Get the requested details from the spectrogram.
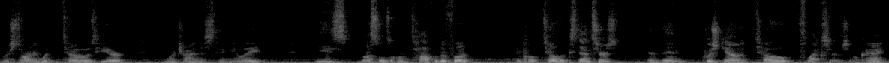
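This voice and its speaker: Fairly slow speech from a man, with noticeable background noise. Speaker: fitness instructor. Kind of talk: tutorial. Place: gym. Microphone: camera far.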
